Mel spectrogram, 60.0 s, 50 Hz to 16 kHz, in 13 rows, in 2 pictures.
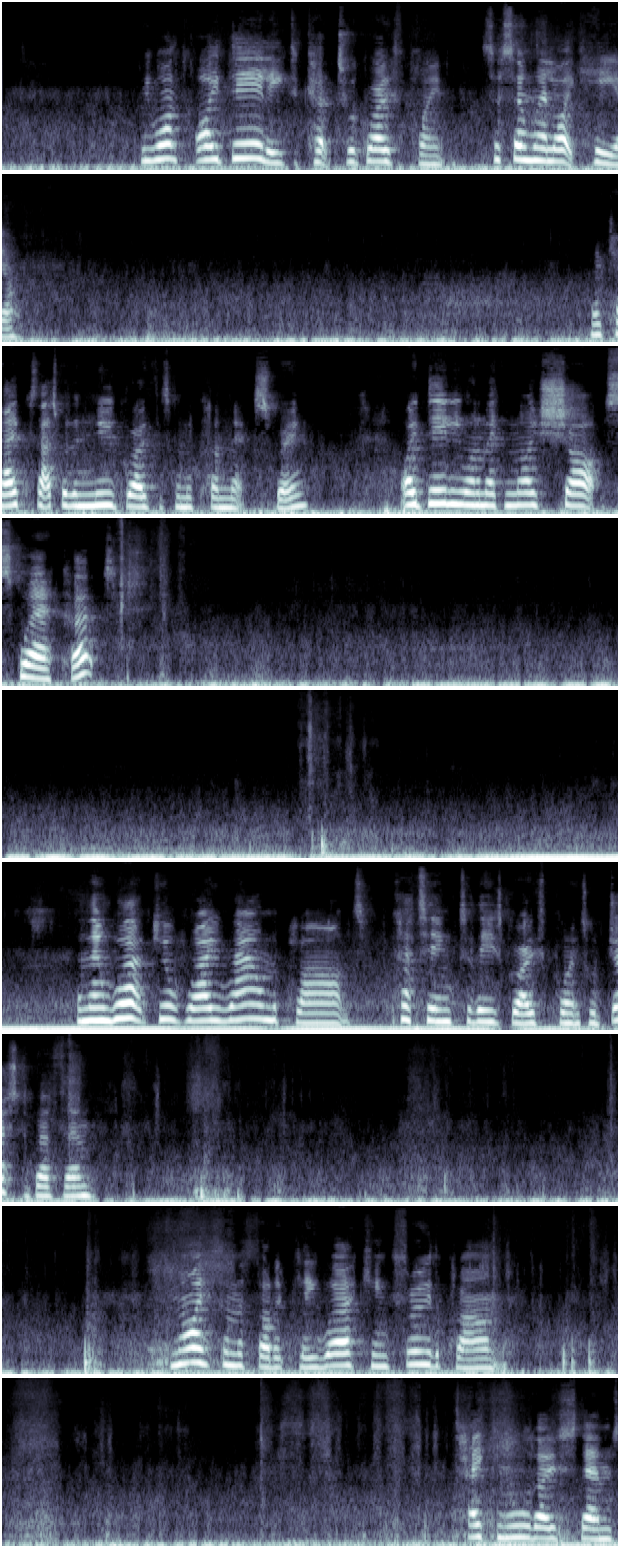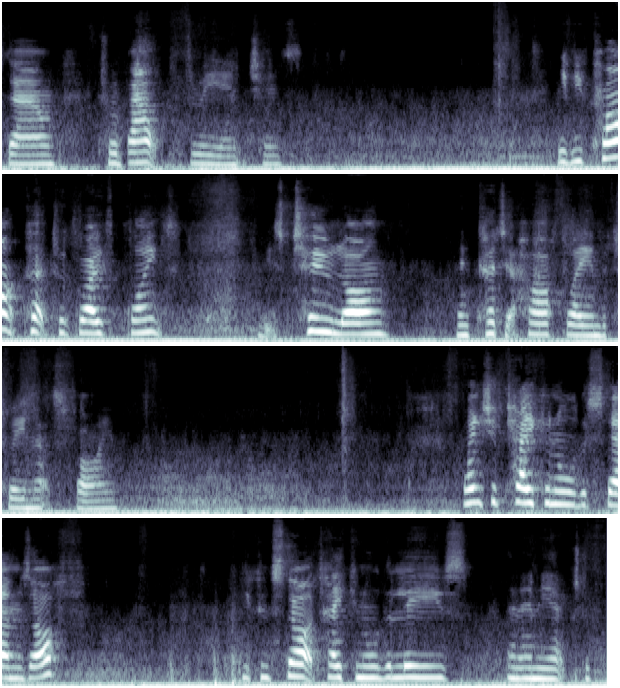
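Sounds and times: low background rumble: 0:00.0 - 0:59.9
steady low hum: 0:00.0 - 0:59.9
leaves and stems rustling: 0:14.6 - 0:16.8, 0:22.9 - 0:44.0, 0:46.8 - 0:49.1.

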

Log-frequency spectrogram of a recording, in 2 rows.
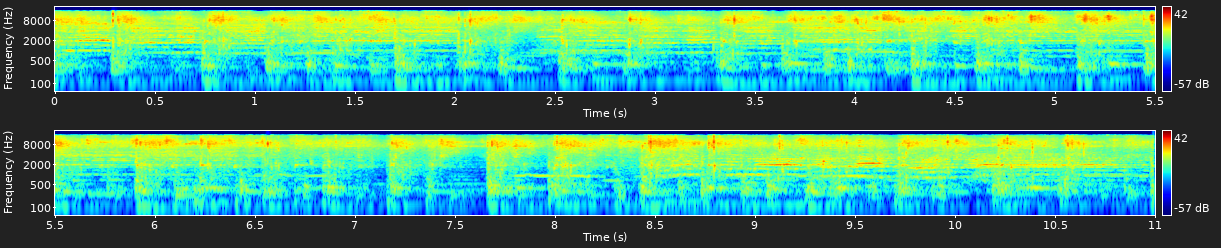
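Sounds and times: choir singing: 0:00.0 - 0:06.9, 0:07.8 - 0:11.0
jingling tambourine beat: 0:00.0 - 0:11.0.

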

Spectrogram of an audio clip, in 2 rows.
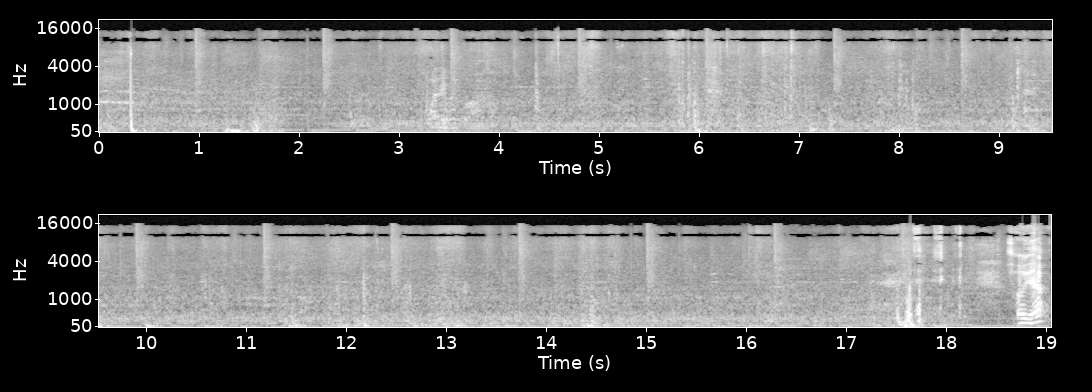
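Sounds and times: steady low hum: 0:00.0 - 0:19.0
bag thumping and knocking: 0:05.7 - 0:15.3.

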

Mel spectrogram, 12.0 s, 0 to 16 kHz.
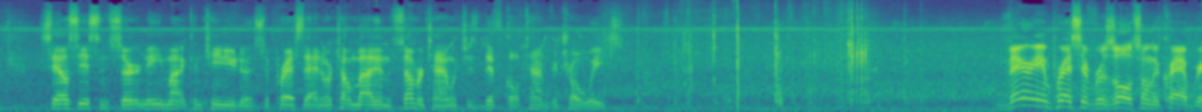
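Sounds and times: faint outdoor background noise: 0:00.0 - 0:12.0
camera handling clicks and rustle: 0:06.3 - 0:09.7.

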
